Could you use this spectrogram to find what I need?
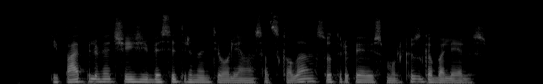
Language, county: Lithuanian, Vilnius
